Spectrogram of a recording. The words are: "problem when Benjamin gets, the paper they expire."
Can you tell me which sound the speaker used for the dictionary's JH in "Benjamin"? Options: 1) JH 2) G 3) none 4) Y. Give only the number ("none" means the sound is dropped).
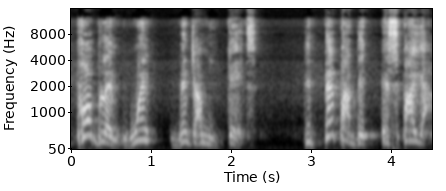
1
